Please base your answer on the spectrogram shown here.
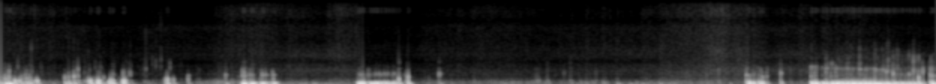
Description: Here are some morning rumbles for you all to enjoy.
